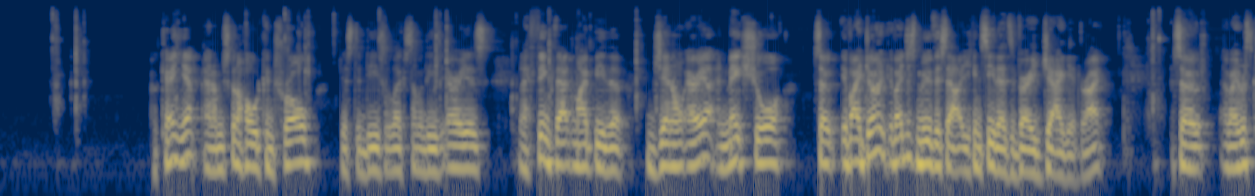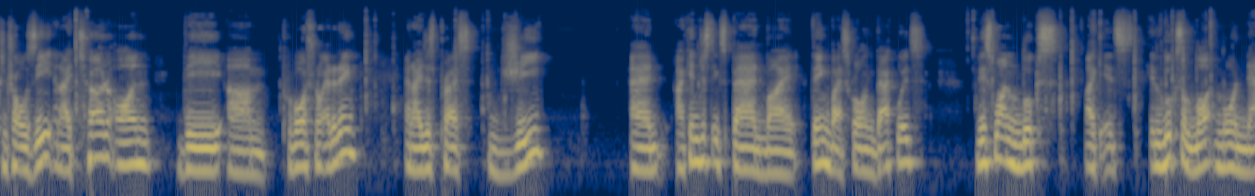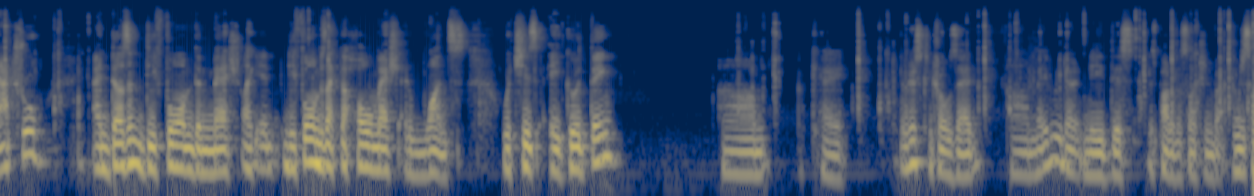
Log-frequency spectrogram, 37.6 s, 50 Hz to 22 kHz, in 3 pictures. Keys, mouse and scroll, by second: 0.6-1.6 middle drag, 2.3 ctrl+click, 3.2 ctrl+click, 4.3 middle click, 5.3 middle click, 6.2 middle click, 8.5 g, 11.8 ctrl+z, 13.1 click, 16.1 middle click, 16.9 middle click, 17.4 g, 22.3 middle click, 23.1 shift+middle click, 23.8 middle click, 24.2 shift+middle click, 25.0 middle click, 25.7 g, 28.2-32.4 middle drag, 32.6 ctrl+z, 33.5 middle click, 34.8 middle click, 35.8 ctrl+click, 36.6 middle click, 37.2 shift+middle click.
